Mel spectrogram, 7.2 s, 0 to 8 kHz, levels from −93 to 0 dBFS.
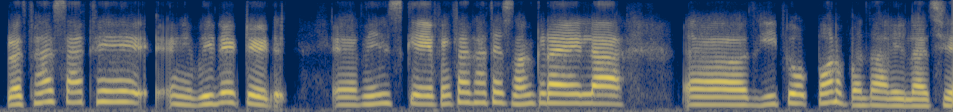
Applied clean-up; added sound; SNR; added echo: neural diffusion model UNIVERSE++.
